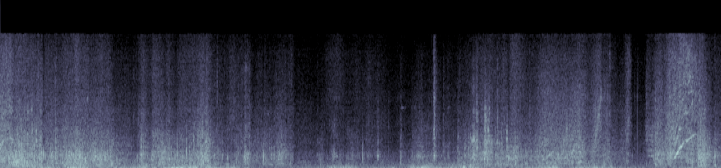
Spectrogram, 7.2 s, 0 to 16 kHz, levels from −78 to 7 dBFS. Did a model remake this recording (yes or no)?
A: no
